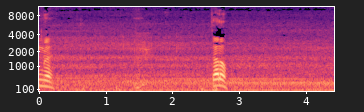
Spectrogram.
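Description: Lamborghini Huracán's V10 engine running steadily at low revs, a low hum, as the car creeps forward through a slow turn.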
